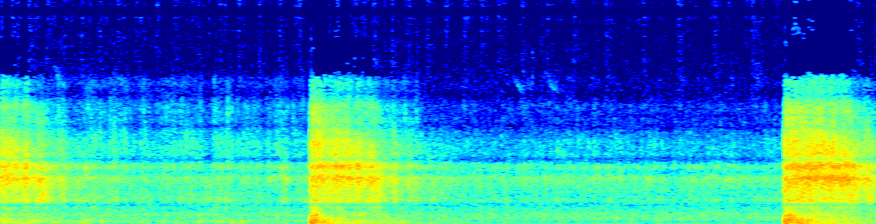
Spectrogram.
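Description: Three gunshots, about three seconds apart, each sudden crack followed by an echoing tail that fades over about a second.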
